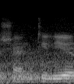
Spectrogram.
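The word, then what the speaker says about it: chanticleer: সাথে সাক্ষাৎ হয় শ্যান্টিলিয়ার, প্রোনাউন্সিয়েশনটা শ্যান্টিলিয়ার হবে, যার মিনিং রুস্টার, এক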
